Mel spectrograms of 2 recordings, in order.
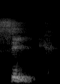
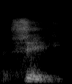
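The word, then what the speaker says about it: Sikh: Um, Simanjit Singh um is sik. Um, a lot of people confuse uh seek. Actually, I think the right pronunciation is sick, but I feel weird saying sick.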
